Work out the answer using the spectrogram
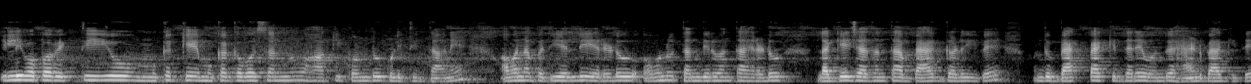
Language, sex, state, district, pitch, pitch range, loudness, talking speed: Kannada, female, Karnataka, Dharwad, 175 Hz, 165-185 Hz, -20 LUFS, 125 wpm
